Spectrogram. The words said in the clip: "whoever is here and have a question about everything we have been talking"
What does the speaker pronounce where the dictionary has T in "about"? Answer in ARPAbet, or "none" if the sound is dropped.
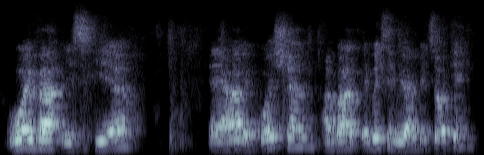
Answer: T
